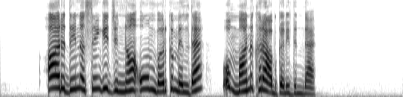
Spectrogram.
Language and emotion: Dogri, disgusted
